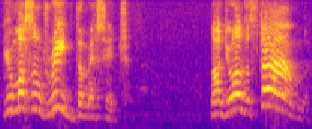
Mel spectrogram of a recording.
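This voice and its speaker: Sharp insistent accomplice lady, high bright voice. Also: big pitch swings, normal speed, exaggerated voice. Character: anxious woman accomplice of a crook.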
